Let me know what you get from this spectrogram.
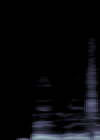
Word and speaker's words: Bogles: Yeah, my number four is Slippery Boggle. And obviously, this extends to all surrounding Bogles. I'm sorry, I said Boggle. I hate when I mispronounce that word.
